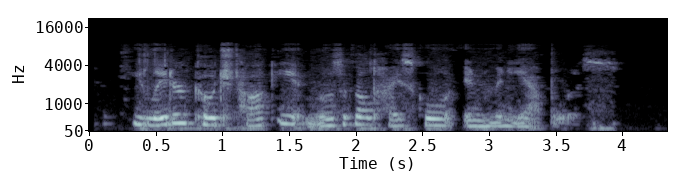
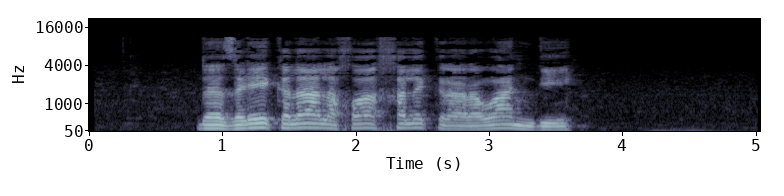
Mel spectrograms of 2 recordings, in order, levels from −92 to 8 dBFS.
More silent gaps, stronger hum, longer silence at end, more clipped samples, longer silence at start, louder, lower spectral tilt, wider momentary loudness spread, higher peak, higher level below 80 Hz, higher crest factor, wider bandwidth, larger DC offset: neither; neither; second, 0.4 s vs 1.4 s; neither; second, 0.35 s vs 0.8 s; about the same, -23 LUFS vs -24 LUFS; about the same, -5.5 dB/octave vs -5.5 dB/octave; first, 17 LU vs 7 LU; about the same, -6 dBFS vs -6 dBFS; about the same, -58 dBFS vs -62 dBFS; about the same, 18 dB vs 20 dB; second, 9 kHz vs 11.5 kHz; neither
